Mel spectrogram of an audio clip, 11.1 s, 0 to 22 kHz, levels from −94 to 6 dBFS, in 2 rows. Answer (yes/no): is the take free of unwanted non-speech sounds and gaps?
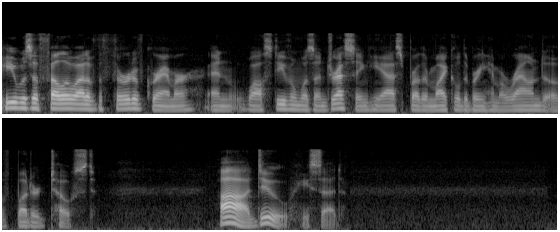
yes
